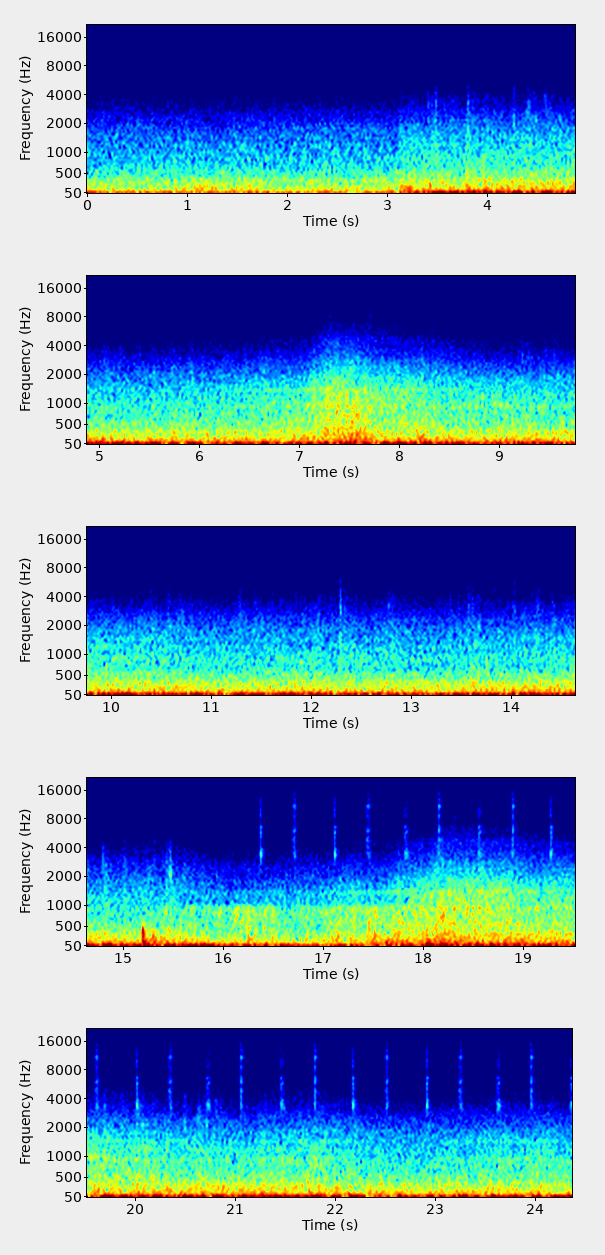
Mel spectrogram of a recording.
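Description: A bus engine hums steadily in a low drone.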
